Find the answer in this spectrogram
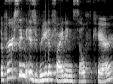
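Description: An ordinary speaking voice from a woman, lively in intonation, at a moderate pace. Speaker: startup founder and self-care speaker. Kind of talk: workshop talk. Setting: video call.

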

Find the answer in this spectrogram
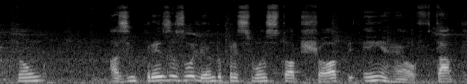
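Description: At a moderate pace, a man with an unremarkable speaking voice and a fairly high pitch talks with lively intonation. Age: 40s. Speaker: podcast host, health industry commentator. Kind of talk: solo news briefing. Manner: casual, conversational.

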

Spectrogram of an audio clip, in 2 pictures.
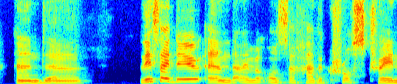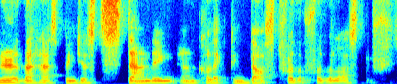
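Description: In a very clean recording against a silent background, a woman talks with a Swedish accent. Her pitch sits fairly low and her pace is moderate. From Sweden. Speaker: interviewee sharing recovery story. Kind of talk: interview, personal testimony. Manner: halting.

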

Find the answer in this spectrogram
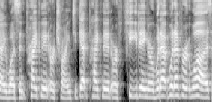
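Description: Fairly quick, fairly even speech from a woman with a New York accent and fairly high pitch, on a very clean recording with a silent background. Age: 30s. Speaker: freelance writer. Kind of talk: interview testimony.

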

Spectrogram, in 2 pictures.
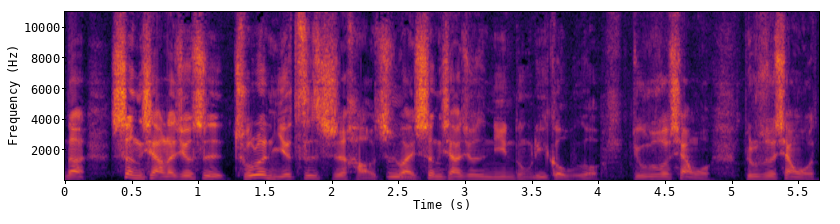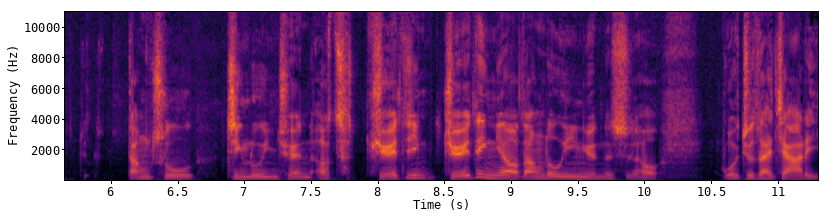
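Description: Using a normal speaking voice, a man talks at a fairly quick pace. His medium-pitched delivery has lively intonation. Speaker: commercial voice actor. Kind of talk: casual chat.

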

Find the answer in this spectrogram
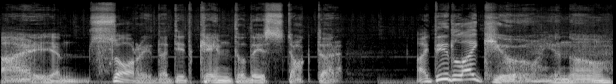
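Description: Put on as a character voice, the speech is slow, with a fairly bright tone, a husky, rough edge and big pitch swings, over faint music in the background. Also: man, extremely low pitch for a man.

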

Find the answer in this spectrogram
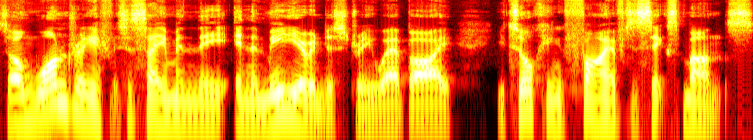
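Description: A man speaks fairly quickly at medium pitch, his intonation lively and his loudness swinging widely. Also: dry, close sound with no echo, very clean recording, silent background. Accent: British. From UK. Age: 50s. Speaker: podcast co-host. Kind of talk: casual chat. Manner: halting, many repeated words.

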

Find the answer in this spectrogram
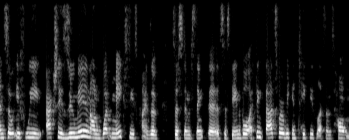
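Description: A woman with a plain, everyday voice, fairly high in pitch, talks at a fairly quick pace with fairly even intonation and very even loudness, in a dry, close sound with no echo. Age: 30s. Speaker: sustainable food systems consultant. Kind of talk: interview.

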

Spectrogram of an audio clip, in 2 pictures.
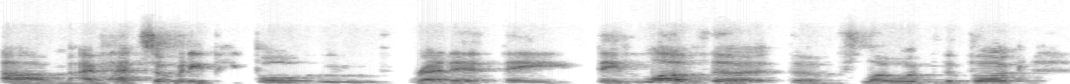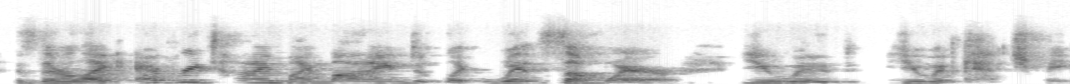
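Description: A woman with an American accent speaks at a fairly slow pace in an unremarkable speaking voice, her medium pitch moving with ordinary variation. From Southwest Virginia, rural Appalachia. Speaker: neuroscience wealth mentor, former neurosurgery professional. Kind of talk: interview. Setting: live recording at an event.

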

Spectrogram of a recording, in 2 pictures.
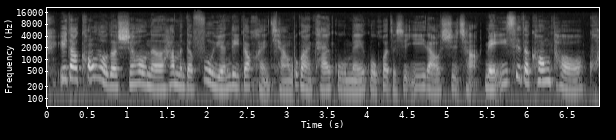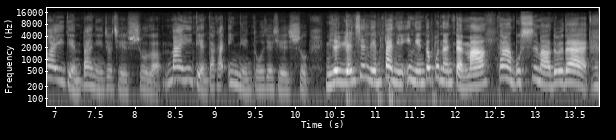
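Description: The speaker goes at a fairly quick pace with hardly any pauses, big swings in loudness, and very wide pitch swings. The recording is very clean, with a silent background. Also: woman, fairly high pitch for a woman. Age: 50s. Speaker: financial expert. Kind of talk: podcast interview.

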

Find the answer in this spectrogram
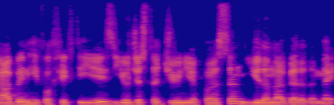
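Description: A man's very fast speech in an Australian accent, with ordinary pitch variation. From Sydney, Australia. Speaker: hospitality business owner. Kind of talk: interview conversation.

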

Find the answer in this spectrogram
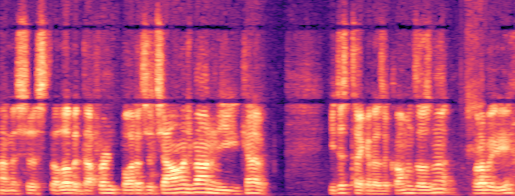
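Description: A man with an Irish accent talks at a very fast pace and medium pitch. His voice is somewhat breathy, with fairly even intonation. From Ireland. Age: 20s. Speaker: DJ and music producer. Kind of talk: casual chat.

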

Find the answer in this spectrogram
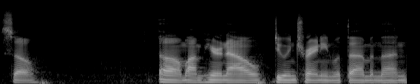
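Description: A man with an American accent speaks at a fairly slow pace with a very deep, low pitch. His delivery is flat and monotone, on a very clean recording with a silent background. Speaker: state government employee. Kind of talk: casual chat. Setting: studio. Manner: soft-spoken.

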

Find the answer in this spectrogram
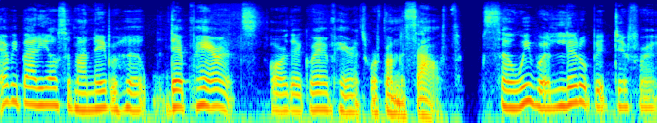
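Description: A woman talks with hardly any pauses, her pitch swinging very widely and her voice showing vocal fry. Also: fairly low pitch for a woman. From US Midwest. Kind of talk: personal storytelling interview.

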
